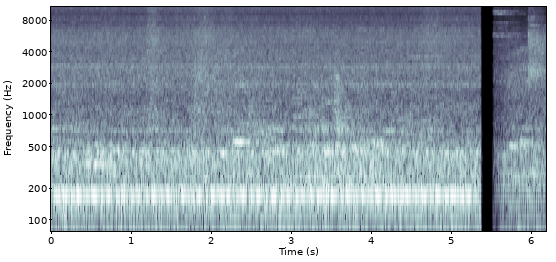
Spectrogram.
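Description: Pressure washer running steadily: a constant motor hum under the hiss of the water jet as a scooter is washed. It cuts off suddenly about five seconds in.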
